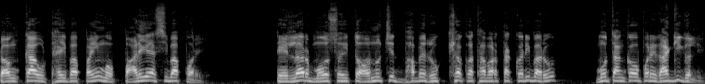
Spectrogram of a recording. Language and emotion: Odia, angry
